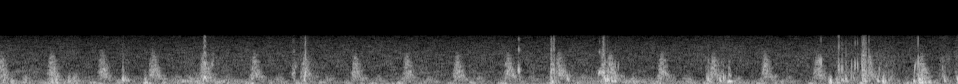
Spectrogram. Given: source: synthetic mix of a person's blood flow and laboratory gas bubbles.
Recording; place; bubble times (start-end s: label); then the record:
Doppler ultrasound of blood flow; subclavian vein
1.19-1.32 s: bubbles
1.99-2.16 s: bubbles
2.92-3.10 s: bubbles
5.16-5.24 s: bubbles
5.48-5.58 s: bubbles
5.65-5.77 s: bubbles
5.96-6.29 s: bubbles
7.04-7.37 s: bubbles
8.17-8.25 s: bubbles
8.38-8.96 s: bubbles
9.11-9.25 s: bubbles
9.39-9.51 s: bubbles
9.54-9.59 s: bubbles
From the record:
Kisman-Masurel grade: 232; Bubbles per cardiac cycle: several, 3 to 8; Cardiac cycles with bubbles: 50 to 99%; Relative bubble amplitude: moderate (0.250 to 0.450); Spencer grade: 3 (all of the cardiac periods contain showers or single bubble signals, but not dominating or overriding the cardiac motion signals); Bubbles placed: anywhere in the cardiac cycle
